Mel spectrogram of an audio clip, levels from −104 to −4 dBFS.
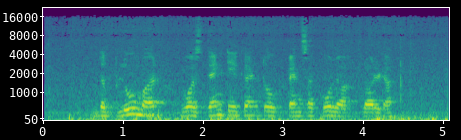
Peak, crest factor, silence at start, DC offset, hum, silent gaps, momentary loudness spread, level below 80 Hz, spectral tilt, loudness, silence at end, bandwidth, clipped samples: -4 dBFS; 16 dB; 0.05 s; under 0.1%; none; none; 16 LU; -28 dBFS; -6.5 dB/octave; -19 LUFS; 0 s; 16.5 kHz; under 0.1%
